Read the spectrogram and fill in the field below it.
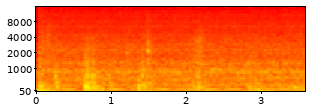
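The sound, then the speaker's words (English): Floorboards creak under a shifting weight, with a couple of short wooden groans standing out over a steady low rumble. No one speaks. “You're hearing, like, the floorboards creak underneath the weight of something.”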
